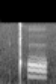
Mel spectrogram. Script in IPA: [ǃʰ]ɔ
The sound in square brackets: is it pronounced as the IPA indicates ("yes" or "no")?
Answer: yes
